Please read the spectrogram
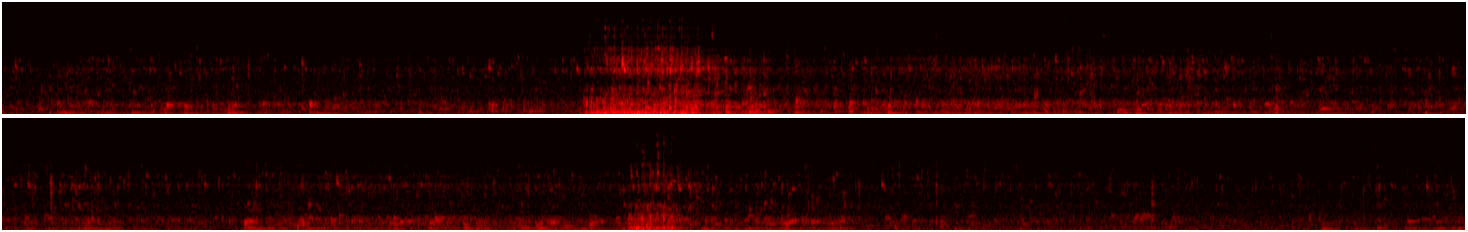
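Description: Scuba diver's exhaled air bubbling out of the regulator, heard underwater: a rushing burst about a second long roughly six seconds in and a shorter one about two-thirds of the way through, with a faint low rumble and crackle of the water between them.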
